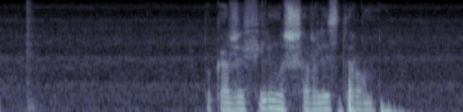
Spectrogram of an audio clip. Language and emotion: Russian, neutral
